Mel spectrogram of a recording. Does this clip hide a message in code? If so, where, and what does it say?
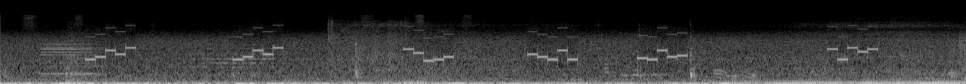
Yes: five-tone selective call (CCIR) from 0.9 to 8.8 s, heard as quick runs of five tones, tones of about 100 ms, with radio hiss, a squelch burst at the end and street noise. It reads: 24966 24966 07124 64292 32945 02280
